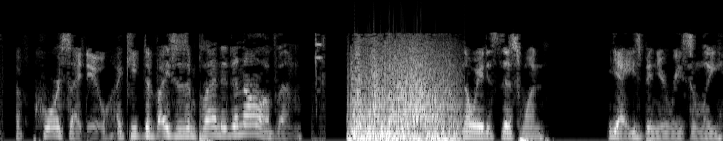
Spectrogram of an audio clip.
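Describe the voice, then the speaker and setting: A cartoonish character voice at a middle pitch and moderate pace, with long, frequent pauses and sound effects in the background. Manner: deadpan, offhand.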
